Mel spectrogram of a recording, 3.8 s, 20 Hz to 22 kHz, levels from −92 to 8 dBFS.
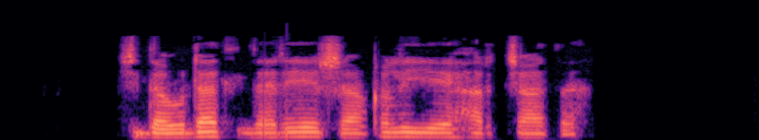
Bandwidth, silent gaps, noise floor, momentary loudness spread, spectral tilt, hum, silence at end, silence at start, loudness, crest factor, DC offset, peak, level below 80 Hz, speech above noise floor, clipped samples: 7.8 kHz; none; under -90 dBFS; 8 LU; -5 dB/octave; none; 0.85 s; 0.6 s; -18 LUFS; 20 dB; under 0.1%; 0 dBFS; -58 dBFS; over 72 dB; under 0.1%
